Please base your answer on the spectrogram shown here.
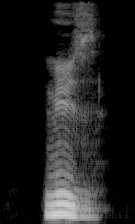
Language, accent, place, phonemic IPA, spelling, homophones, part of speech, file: French, France, Lyon, /myz/, muse, musent / muses, noun / verb, LL-Q150 (fra)-muse.wav
- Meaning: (noun) 1. artistic inspiration 2. muse (specific artistic subject); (verb) inflection of muser: 1. first/third-person singular present indicative/subjunctive 2. second-person singular imperative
